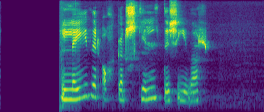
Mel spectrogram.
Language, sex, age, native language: Icelandic, male, 8, Icelandic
